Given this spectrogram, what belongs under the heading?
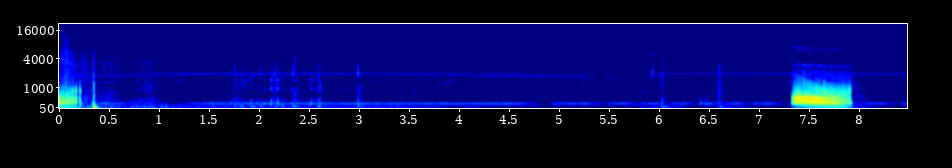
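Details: Stomach growling, captioned with coffee: faint gurgles and clicks, then a loud, drawn-out tonal growl from the belly, borborygmi.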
